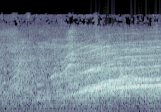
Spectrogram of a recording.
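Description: A marching band's brass horns blast a loud, rising chord.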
